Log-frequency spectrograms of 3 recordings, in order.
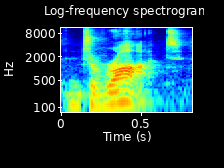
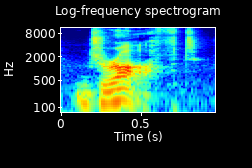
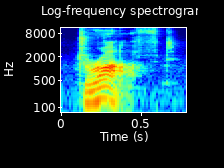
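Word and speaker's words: draught: have messages turned off it's actually pronounced draft so it's like draft is like the English word for draft like a draft b or something like that but it's pronounced draft I learned something new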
